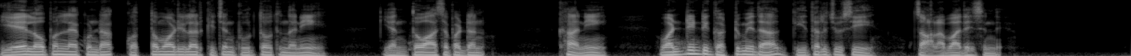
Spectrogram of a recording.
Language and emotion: Telugu, sad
